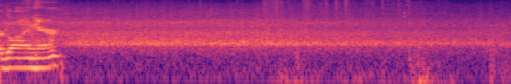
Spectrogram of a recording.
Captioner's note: cheering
